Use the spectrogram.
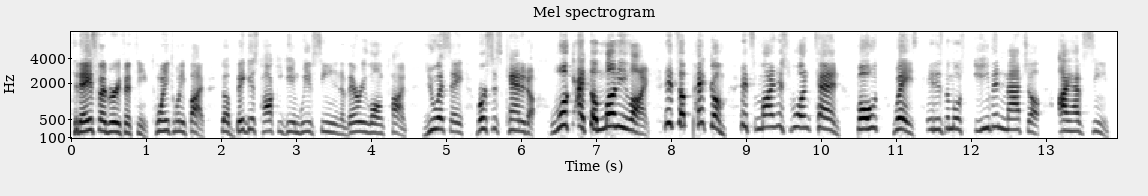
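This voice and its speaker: Hoarse high-voiced man hyping hockey. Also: normal speed, hardly any pauses, no room sound, studio quality. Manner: excited, emphatic. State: hoarse, losing his voice. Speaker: hockey channel host. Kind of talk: casual hockey commentary.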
